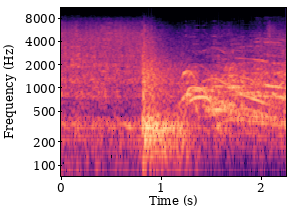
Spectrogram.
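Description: A ping pong ball filled with liquid nitrogen bursting in warm water with a single sharp bang about a second in, blown apart as the nitrogen boils into gas and the pressure rises. Right after it come excited voices from the audience.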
